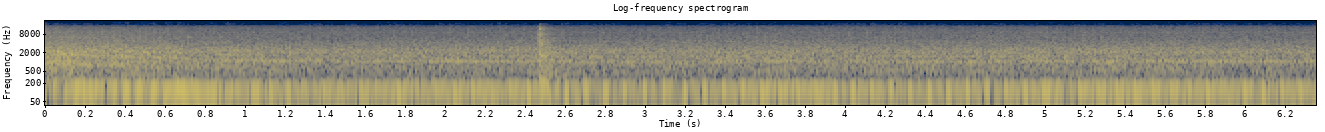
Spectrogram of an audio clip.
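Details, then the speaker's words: Porsche 928 V8 during mixture, idle and timing adjustment, tachometer not working: steady fast idle estimated around 1100–1200 rpm, smooth unbroken rumble, no misfiring after earlier missing; exhaust bracket rattle remains; normal fast idle. "now I can't tell what RPM that is because my um Taco is not working but it's coming down we're probably still above a thousand or so 11 1200 something like that but it's actually uh not misfiring at all"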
